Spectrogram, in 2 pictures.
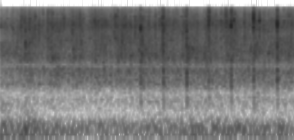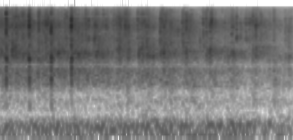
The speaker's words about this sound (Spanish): Quiero en este momento recordar a, la hermana de la vicepresidenta, Marina Moyano, una gran luchadora por los comedores y el vaso de leche, y decir yo pido un aplauso para Marilena.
